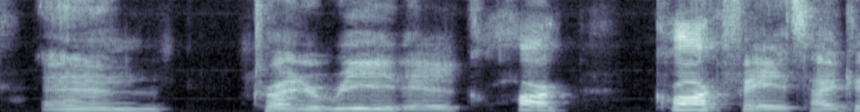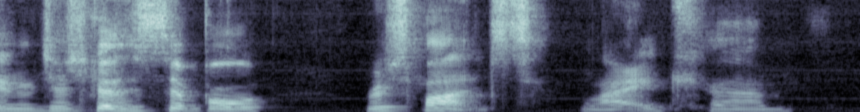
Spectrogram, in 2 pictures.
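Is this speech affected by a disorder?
Yes: cerebral palsy.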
